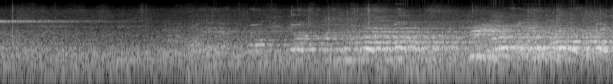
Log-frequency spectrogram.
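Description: Several people shouting indistinctly in a large echoing hall, starting about halfway through and growing louder toward the end.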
